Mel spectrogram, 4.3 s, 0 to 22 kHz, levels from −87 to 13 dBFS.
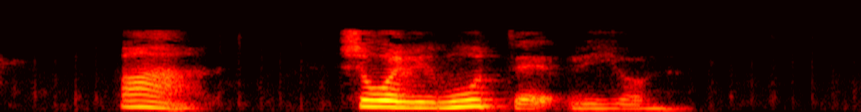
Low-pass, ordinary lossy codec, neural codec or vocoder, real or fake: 7.2 kHz; MP3, 32 kbps; codec, 16 kHz, 1 kbps, X-Codec, HuBERT features, trained on LibriSpeech; fake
